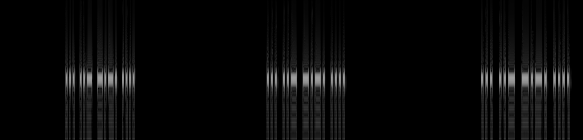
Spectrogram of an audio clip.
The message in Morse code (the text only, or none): SUCH SUCH SUCH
